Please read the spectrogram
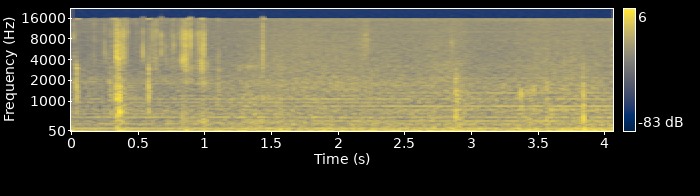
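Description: Steady low room hum, with a few faint light clicks.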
